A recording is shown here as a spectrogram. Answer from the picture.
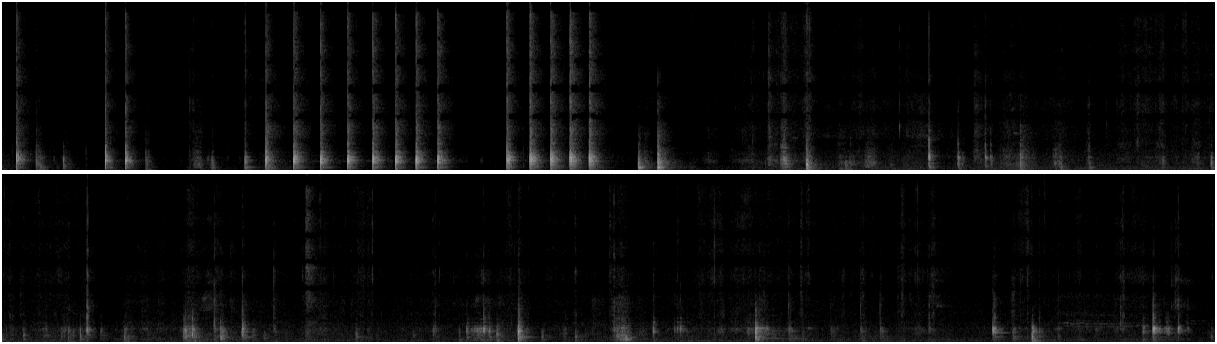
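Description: A small hammer tapping a drift to drive the brass saw nuts home through a wooden saw handle, in quick runs of sharp taps, about three a second, over the first eight seconds. After that come softer, irregular knocks and clicks.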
